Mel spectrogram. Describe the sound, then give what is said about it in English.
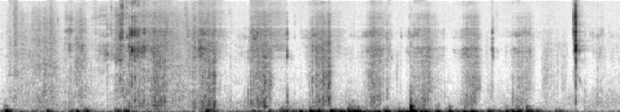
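Crisp crunching of barbecue-flavoured Lay's potato chips being bitten and chewed, many irregular brittle crackles at a moderate level, with one sharper snap near the middle and no talking. “This tastes like barbecue. Okay. Is it not Lay's? It is Lay's.”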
